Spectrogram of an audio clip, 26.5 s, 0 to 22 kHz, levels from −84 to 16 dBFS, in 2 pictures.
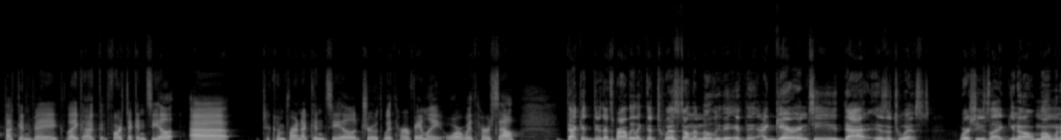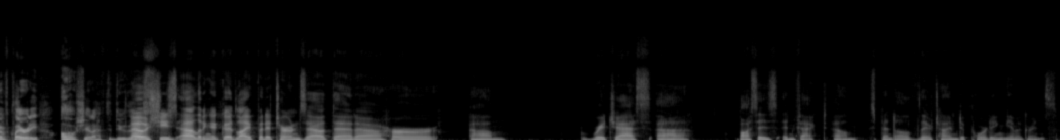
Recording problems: uneven, jittery; strongly; from 1 to 26 s

